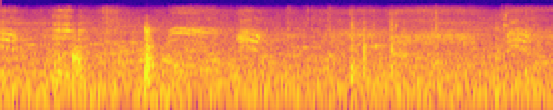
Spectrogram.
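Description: A bird cawing several times in short, arched calls, with a single sharp knock about a second and a half in.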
